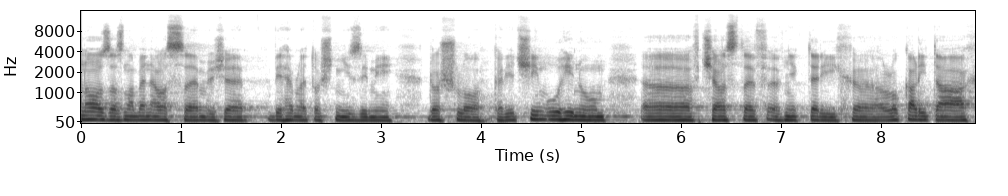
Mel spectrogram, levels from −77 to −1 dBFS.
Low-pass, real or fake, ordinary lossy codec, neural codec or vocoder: 14.4 kHz; real; AAC, 96 kbps; none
